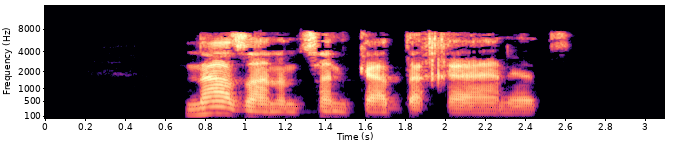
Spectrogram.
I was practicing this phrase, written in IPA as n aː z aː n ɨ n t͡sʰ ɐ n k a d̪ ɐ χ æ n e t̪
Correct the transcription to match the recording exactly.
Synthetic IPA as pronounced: n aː z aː n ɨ m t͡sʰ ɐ n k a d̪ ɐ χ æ n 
